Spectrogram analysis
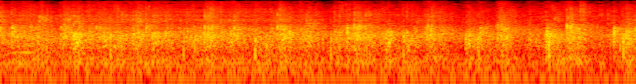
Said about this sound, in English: Everybody clap your hand.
